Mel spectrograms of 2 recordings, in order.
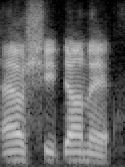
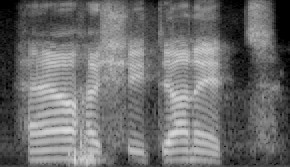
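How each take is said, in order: First: The word has is contracted to how's. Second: The word has is said in full. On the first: The speaker calls it right. "it was better with the contraction" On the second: The speaker calls it wrong. "I didn't write a contraction there"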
